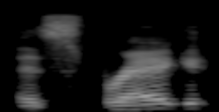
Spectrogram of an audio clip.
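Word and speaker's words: Sprague: the merman by L I always pronounce it wrong sprag or Spar I think it's sprag DeCamp um who uh you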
